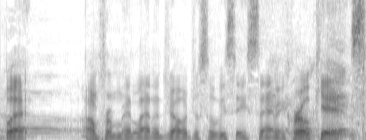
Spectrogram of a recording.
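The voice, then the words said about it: Put-on Southern US accent. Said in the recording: “I love that you put on the Southern accent,”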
